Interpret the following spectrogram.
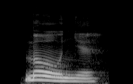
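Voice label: "mòine", Scottish Gaelic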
